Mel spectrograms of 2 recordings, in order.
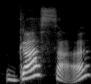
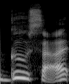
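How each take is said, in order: First: "Gussa" slowly, first vowel as in "gus"; pronunciation demo. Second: "Gusa" slowly, first vowel a long oo; wrong pronunciation. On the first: Host teaching the acronym, careful "Gussa" with short u. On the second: Host showing what to avoid, "Gusa" with an oo. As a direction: say "Gusa" like "goose-a". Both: Shown as a demonstration. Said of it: "not Gusa".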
